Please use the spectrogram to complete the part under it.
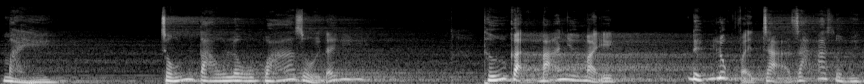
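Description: A man voicing a vengeful female ghost who hisses and shrieks drawn-out threats. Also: sing-song, mellow, echoey room, long reverb tail, faint music behind. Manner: shrill, hissing, drawn-out threats.

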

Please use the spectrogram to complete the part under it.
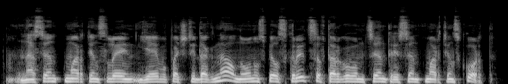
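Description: A man's voice: mid-range voice, fairly even intonation, brisk, mellow, dry recording. A man narrating a first-person audiobook in a dry, ironic storytelling manner.

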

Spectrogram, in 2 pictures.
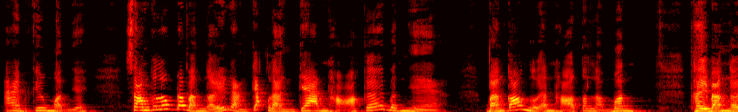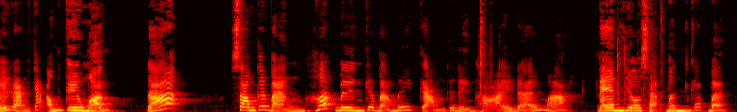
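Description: Telling a ghost story with a Southern Vietnamese accent, this woman chats directly with her audience. Her fairly high voice swings widely in pitch at a moderate pace, sounding pushed, bright and husky.

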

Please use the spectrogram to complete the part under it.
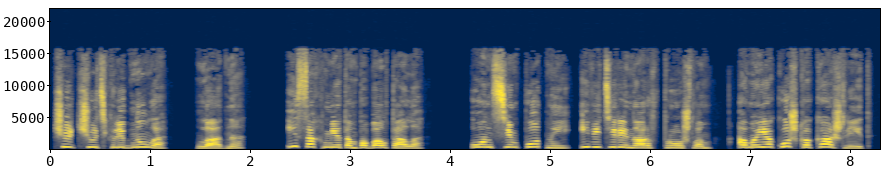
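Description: A woman's voice: extremely high pitch, animated, moderate pace, dry recording, clean studio sound, pitched above the performer's own voice. A woman reading an audiobook, voicing a silly, gushing young female PR assistant in a whiny, chattering manner.

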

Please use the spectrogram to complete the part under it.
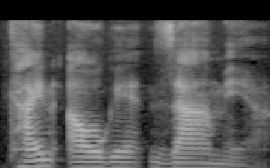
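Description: A man narrating a literary novel aloud in a measured, dramatic storytelling manner. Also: lowish voice. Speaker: audiobook narrator.

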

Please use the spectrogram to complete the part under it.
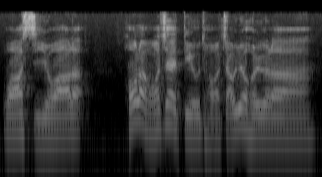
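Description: In a radio drama, a male actor with a Hong Kong Cantonese accent plays an easygoing elder brother in young adulthood, sounding wry and reflective. His natural voice sits fairly high and moves along fairly quickly, with a teasing edge.

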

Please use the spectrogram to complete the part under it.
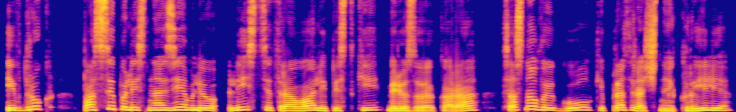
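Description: A woman narrating a children's audiobook in a calm, even manner. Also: on the high side, normal speed, hardly any pauses, no echo, clean studio sound. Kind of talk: scripted narration.

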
